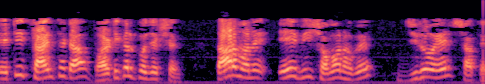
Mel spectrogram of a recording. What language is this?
Bangla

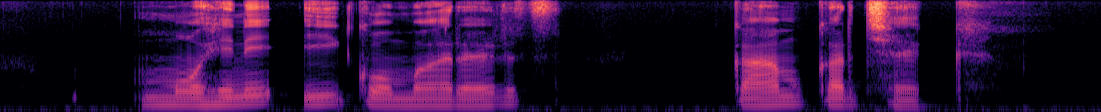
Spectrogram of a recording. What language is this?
Magahi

